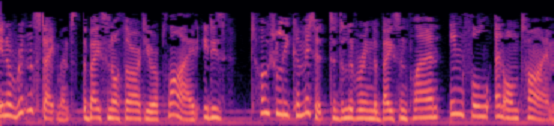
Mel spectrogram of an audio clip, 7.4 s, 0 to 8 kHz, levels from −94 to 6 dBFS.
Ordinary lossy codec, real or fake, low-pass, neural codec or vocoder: MP3, 24 kbps; real; 7.2 kHz; none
